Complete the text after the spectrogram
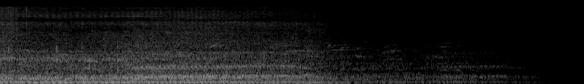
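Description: A motor scooter engine hums close by and fades as the scooter rides away.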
